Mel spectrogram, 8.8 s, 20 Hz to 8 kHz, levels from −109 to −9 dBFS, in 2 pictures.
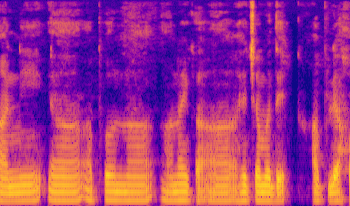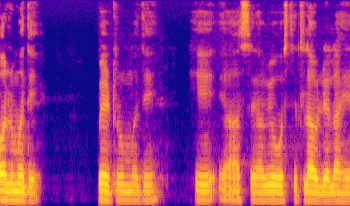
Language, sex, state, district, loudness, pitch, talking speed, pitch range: Marathi, male, Maharashtra, Pune, -19 LUFS, 110 Hz, 115 wpm, 110-115 Hz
